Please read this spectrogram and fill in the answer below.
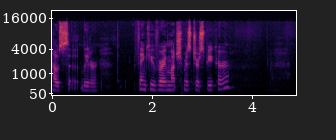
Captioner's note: speaking French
